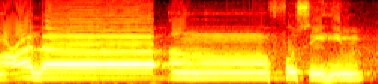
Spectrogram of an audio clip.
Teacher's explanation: کیونکہ نون ساکن کے بعد فا ہے، تو یہاں پر اخفا کا قاعدہ لگے گا، یعنی ناک میں آواز لے جا کر غنہ کریں گے۔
